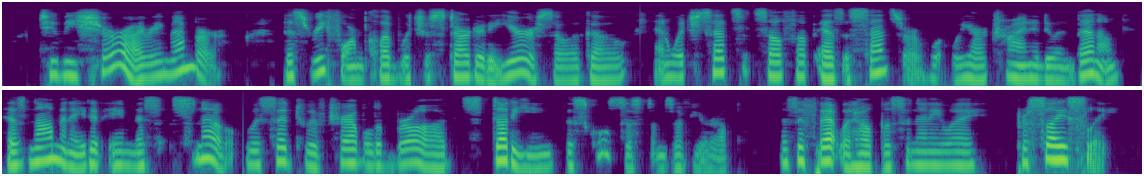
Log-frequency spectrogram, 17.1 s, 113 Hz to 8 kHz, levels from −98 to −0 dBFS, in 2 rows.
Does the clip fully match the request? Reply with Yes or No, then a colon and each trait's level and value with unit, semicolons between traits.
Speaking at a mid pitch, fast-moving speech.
Yes: medium, 180 Hz; fast, 215 wpm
